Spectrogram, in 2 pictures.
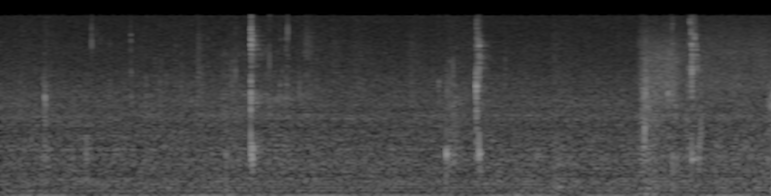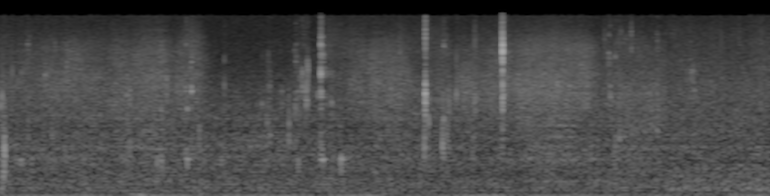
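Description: Close mouth sounds of a person eating and drinking, chewing and sipping, picked up on a clip-on microphone, with scattered small clicks over a steady low hum.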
